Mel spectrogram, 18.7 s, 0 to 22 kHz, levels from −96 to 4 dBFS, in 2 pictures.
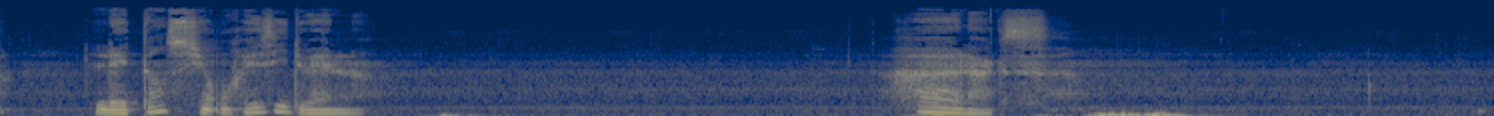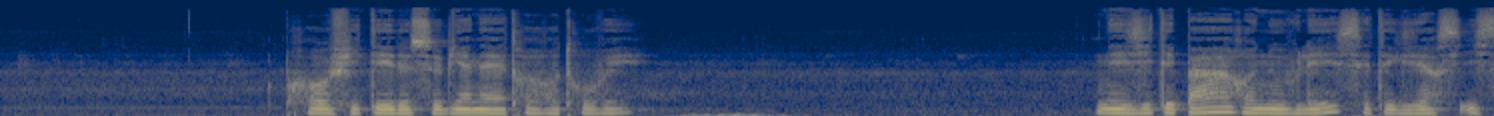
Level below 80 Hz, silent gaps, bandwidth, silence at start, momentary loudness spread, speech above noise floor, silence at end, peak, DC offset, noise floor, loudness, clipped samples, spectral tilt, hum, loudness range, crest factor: -48 dBFS; none; 16 kHz; 0 s; 21 LU; 31 dB; 0 s; -18 dBFS; under 0.1%; -65 dBFS; -35 LUFS; under 0.1%; -4.5 dB/octave; none; 13 LU; 20 dB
